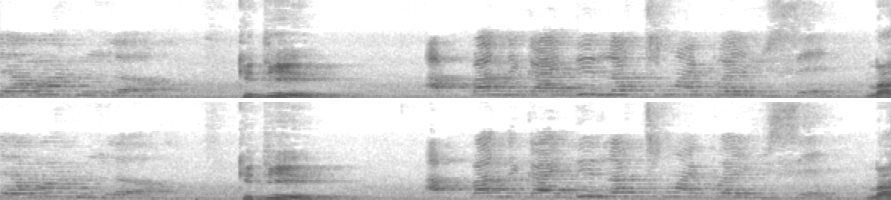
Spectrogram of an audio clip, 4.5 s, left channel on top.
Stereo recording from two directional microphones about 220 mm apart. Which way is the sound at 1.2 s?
Centre (ahead or behind).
